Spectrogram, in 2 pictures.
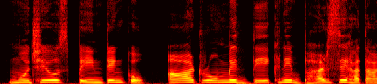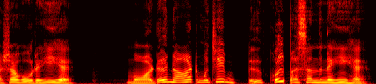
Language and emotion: Hindi, disgusted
